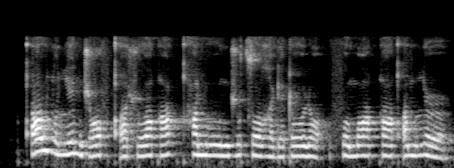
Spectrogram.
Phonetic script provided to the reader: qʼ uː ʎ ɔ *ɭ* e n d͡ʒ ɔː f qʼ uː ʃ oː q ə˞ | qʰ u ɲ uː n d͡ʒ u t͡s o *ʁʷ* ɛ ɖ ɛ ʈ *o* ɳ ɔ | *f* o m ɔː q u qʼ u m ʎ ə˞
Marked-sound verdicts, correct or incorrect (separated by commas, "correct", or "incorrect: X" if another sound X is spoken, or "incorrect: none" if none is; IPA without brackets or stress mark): incorrect: ʎ, incorrect: ʁ, incorrect: oː, correct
